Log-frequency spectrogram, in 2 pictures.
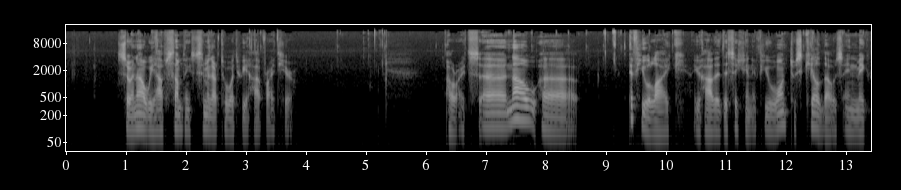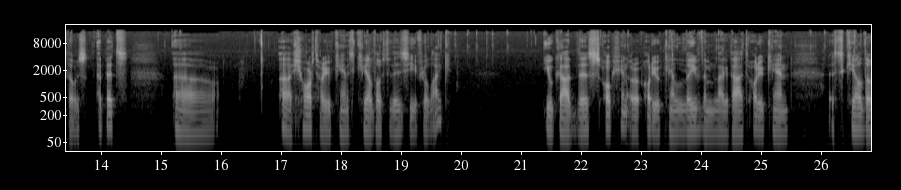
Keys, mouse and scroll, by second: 0.9 middle drag, 1.3 shift+middle click, 3.1-4.4 middle drag, 5.2-6.2 middle drag, 7.3-7.6 middle drag, 8.1 shift+middle drag, 8.6 middle drag, 9.1 shift+middle drag, 9.8 middle click, 10.9-11.8 drag, 12.2-12.8 middle drag, 15.2-17.5 middle drag, 18.3 s, 20.0 middle click, 20.4 drag, 20.7-22.6 middle drag, 22.8 ctrl+z, 23.5 ctrl+z, 24.2-25.0 middle drag, 25.7 shift+middle drag, 26.3 middle click.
